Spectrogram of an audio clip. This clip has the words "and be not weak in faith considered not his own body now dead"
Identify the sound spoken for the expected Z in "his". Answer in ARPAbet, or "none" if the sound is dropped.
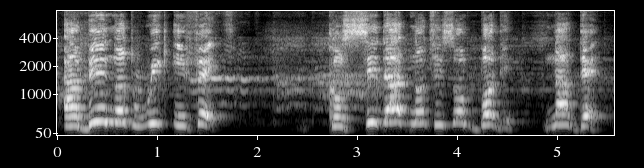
S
